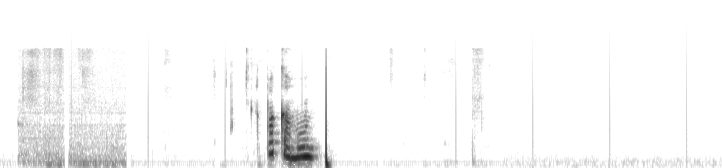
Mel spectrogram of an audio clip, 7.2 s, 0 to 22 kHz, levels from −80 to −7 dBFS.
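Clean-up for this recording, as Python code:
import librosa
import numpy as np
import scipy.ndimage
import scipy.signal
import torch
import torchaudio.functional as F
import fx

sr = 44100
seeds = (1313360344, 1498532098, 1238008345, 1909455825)

y = fx.fix_declick_ar(x, sr, threshold=10.0)
y = fx.fix_interpolate(y, sr, at_s=(0.65, 1.27, 2.16, 3.79), length_ms=47.0)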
